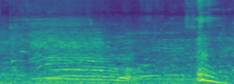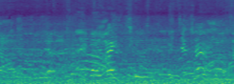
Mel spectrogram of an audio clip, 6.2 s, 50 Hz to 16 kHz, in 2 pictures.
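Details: Friesian and crossbred bull calves at the Ambari cattle market in Dinajpur on 29 December 2025: a drawn-out harmonic bawl, then a loud short call sliding steeply down in pitch, over steady crowd chatter and haggling voices.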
